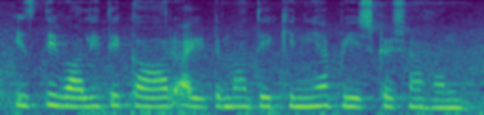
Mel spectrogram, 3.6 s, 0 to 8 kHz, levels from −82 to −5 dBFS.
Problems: background sounds at intervals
